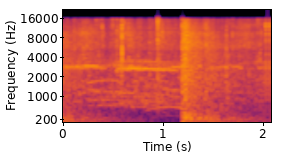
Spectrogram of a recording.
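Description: Stage pyrotechnics firing in a large hall: a loud bang a little over a second in, with a rushing, echoing hiss and high whistling tones around it.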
